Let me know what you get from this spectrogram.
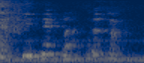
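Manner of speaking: high, breathy burst of laughter. Real, not acted. Laugh after joke.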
